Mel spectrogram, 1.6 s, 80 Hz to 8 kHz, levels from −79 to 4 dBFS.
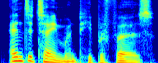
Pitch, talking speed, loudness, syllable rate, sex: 115 Hz, 115 wpm, -19 LUFS, 5.0 syllables/s, male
